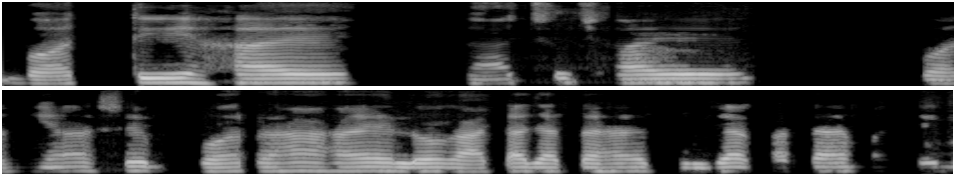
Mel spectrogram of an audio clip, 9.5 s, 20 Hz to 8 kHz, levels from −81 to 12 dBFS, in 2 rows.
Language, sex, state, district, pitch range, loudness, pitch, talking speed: Hindi, male, Bihar, East Champaran, 135-150 Hz, -16 LUFS, 145 Hz, 115 wpm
